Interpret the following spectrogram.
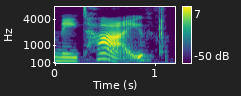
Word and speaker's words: native: That I is short and that E is silent. It's not long. So this is not a vowel consonant E. This is a vowel dash E what? Exception, because it's not native, it's native.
